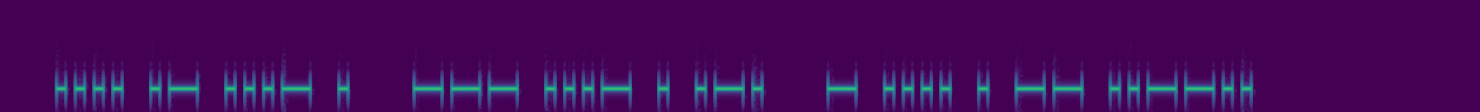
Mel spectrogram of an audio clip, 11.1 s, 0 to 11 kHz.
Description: Morse code, heard as a keyed tone, about 17 wpm, 700 Hz. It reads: HAVE OVER THEM?
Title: Sentences from Top 1000 Words - Review Part 3 - 17wpm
